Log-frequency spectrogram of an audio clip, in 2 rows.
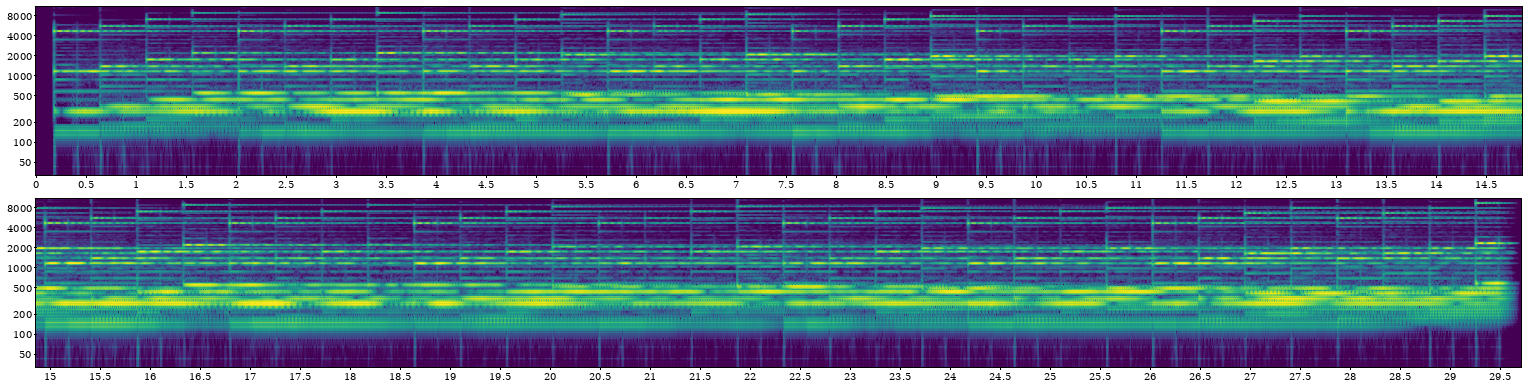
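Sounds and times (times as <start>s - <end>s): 
halloween music box ringtone: 0.5s - 29.7s.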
